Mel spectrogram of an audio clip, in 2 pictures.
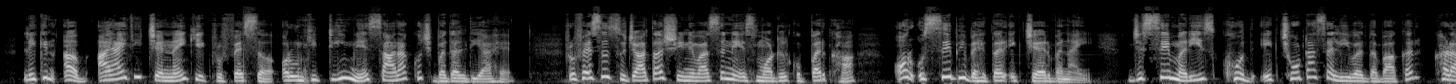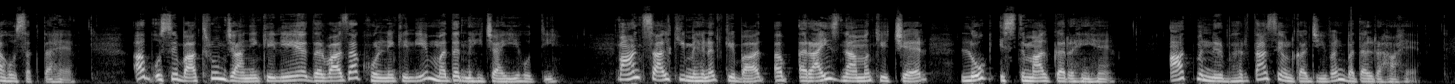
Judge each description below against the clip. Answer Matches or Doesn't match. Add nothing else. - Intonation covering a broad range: Matches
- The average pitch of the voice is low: Doesn't match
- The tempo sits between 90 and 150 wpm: Doesn't match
